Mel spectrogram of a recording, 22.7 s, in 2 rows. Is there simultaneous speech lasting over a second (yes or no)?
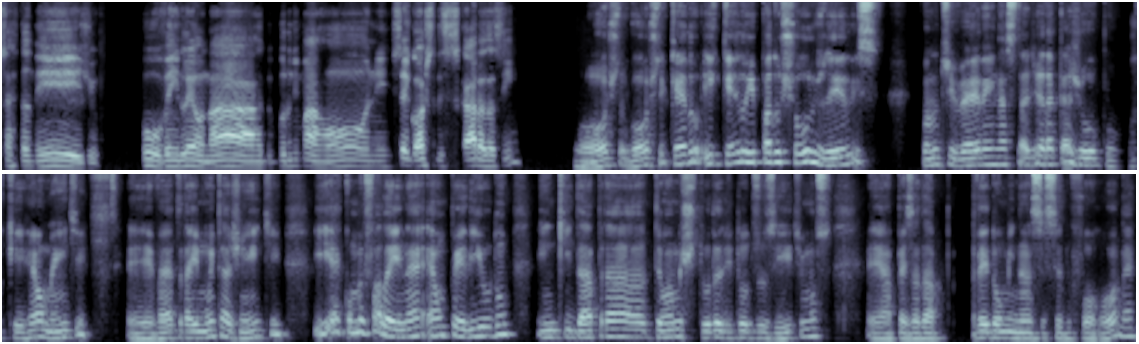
no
